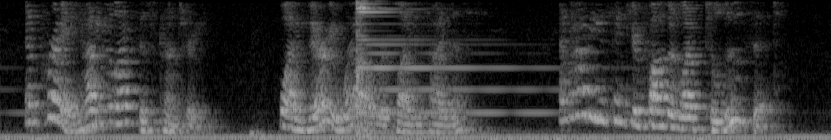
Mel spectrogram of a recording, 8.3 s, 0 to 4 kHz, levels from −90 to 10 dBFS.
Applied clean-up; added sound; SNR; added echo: none; Dishes, pots, and pans / Bell; 6 dB; reverberation time 0.6 s.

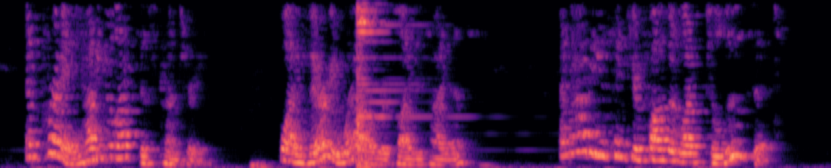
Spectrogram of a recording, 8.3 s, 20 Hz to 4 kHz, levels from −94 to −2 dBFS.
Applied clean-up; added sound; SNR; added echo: classical method WPE with log-MMSE.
